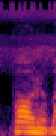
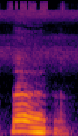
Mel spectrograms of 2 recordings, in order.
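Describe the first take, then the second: First: The r is said plainly in a Korean style. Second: The r is dropped in an English style. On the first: The speaker calls it right. "그냥 우리식으로 해야 돼요" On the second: The speaker calls it wrong. "혀 굴리는 식으로 미어로 바뀌는 식"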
